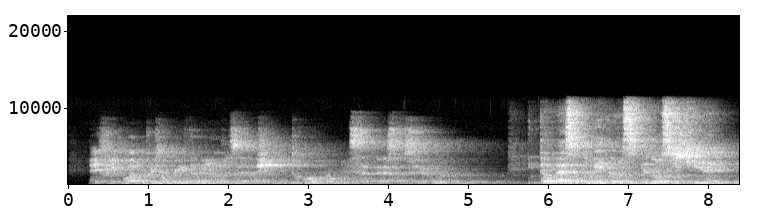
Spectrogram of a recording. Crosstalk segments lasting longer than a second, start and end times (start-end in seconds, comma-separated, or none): none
